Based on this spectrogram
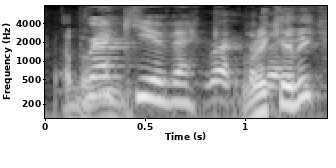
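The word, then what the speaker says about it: Reykjavík: So he traveled, and on his visit to Iceland well, I'm pronouncing this right, Reykjavik? Reykjavik.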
